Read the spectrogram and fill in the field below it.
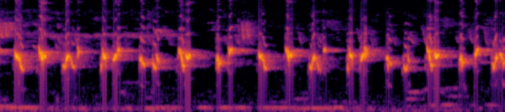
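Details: Female sooty-headed bulbul, in breeding condition, calls for a male as a lure to train ropel singing; fast, continuous chirps and slurred notes run without a break.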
